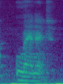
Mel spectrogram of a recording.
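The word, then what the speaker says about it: Laneige: догляду за губами так у мене ланеч так читається так ленеч - це чудовий вибір Він добре зволожує О ну супер ленеч буду тепер знать хоть як воно читається правильно то його як тільки не називала так правильно ленач Угу ленач Окей дякую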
